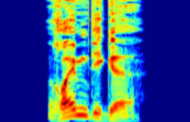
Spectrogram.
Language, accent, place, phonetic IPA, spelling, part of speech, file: German, Germany, Berlin, [ˈʁɔɪ̯mdɪɡə], räumdige, adjective, De-räumdige.ogg
- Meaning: inflection of räumdig: 1. strong/mixed nominative/accusative feminine singular 2. strong nominative/accusative plural 3. weak nominative all-gender singular 4. weak accusative feminine/neuter singular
